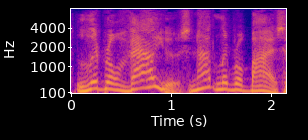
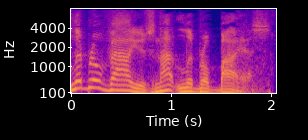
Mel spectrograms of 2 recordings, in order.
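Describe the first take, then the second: First: Liberal values and not liberal bias, sarcastic and higher; sneering echo of the quote; mocking repeat. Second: Said in the usual way. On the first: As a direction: repeat the slogan with scorn. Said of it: "Is that what you see". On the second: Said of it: "Right there in the introduction".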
